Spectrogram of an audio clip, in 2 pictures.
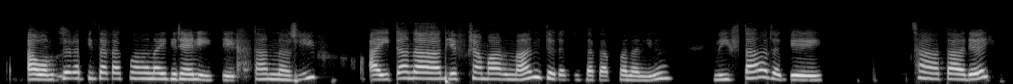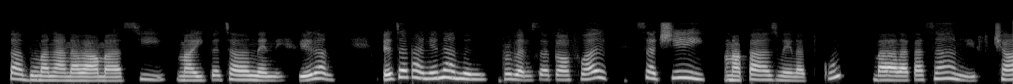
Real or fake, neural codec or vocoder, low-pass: fake; codec, 16 kHz, 0.5 kbps, X-Codec, HuBERT features, trained on balanced general audio; 7.2 kHz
